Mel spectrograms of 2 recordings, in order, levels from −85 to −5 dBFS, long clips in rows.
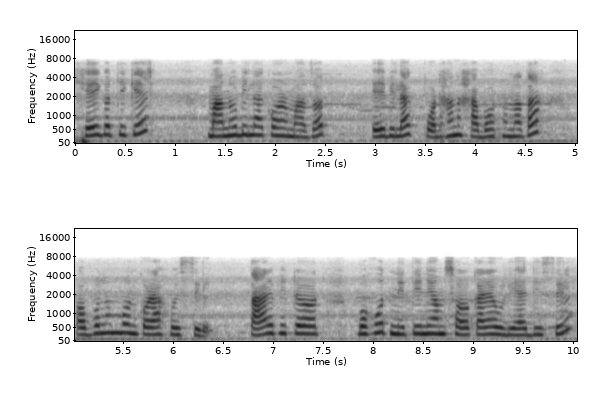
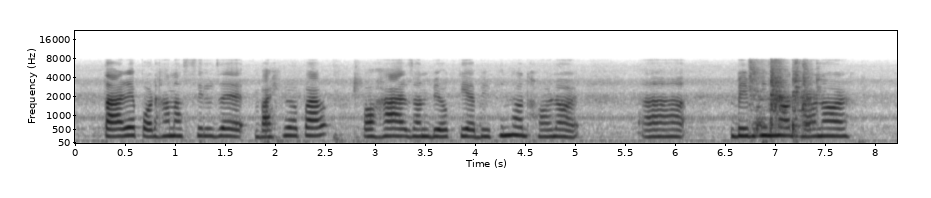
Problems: constant background noise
